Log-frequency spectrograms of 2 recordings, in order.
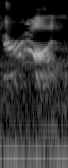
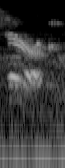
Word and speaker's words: Charon: after would be pronounced Charon. Except the astronomer who found the moon, or the planet I mean, he named it after his wife, Sharon. So he says Sharon.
